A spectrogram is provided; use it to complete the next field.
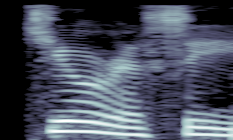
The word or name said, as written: curacy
